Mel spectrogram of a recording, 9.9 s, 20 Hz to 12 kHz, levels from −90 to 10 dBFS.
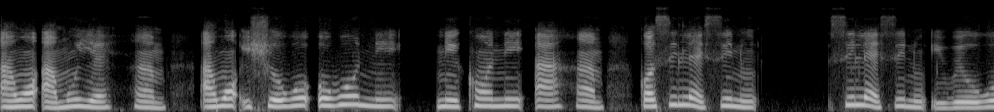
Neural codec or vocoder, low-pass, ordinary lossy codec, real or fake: none; 7.2 kHz; Opus, 16 kbps; real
